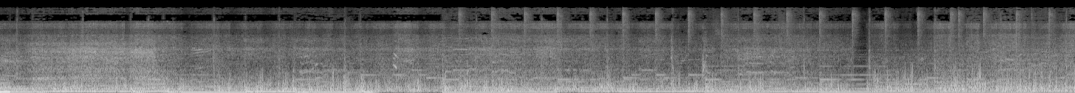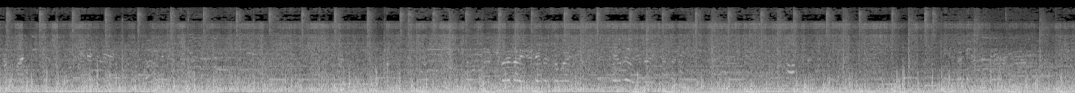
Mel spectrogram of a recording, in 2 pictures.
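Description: Road and engine noise inside a moving vehicle, a steady low rumble, with music and voices mixed in.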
